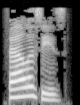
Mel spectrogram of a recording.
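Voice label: "fallacies", British English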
